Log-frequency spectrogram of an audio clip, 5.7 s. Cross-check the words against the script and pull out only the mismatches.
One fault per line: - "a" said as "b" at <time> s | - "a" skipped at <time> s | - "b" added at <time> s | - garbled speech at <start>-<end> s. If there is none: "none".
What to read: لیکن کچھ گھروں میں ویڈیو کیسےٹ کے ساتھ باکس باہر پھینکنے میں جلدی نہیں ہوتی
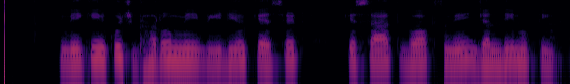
- "باہر پھینکنے" skipped at 4.5 s
- "نہیں" skipped at 5.1 s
